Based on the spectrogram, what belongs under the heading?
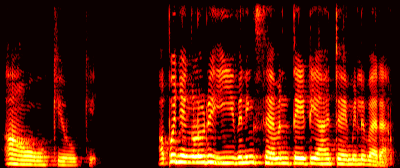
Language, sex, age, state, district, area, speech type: Malayalam, female, 30-45, Kerala, Thiruvananthapuram, rural, spontaneous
